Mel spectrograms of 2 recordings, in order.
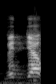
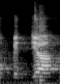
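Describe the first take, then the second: First: Said in the usual way. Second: विद्या said as bidya. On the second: Shown as a demonstration. Teacher showing Utkal students' fault, विद्या as bidya. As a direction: start विद्या with a 'b' in place of 'v'. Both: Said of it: "वकार को बकार की तरह उच्चारण".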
